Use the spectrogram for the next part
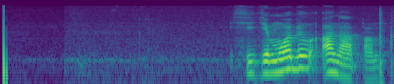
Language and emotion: Russian, neutral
